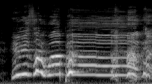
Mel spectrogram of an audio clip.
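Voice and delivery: high, loud, slow laughing cry; mock horrified shout. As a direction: wail it out in fake panic. Crowd acted shouting a reveal.

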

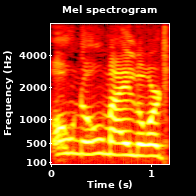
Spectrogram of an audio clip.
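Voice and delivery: high, drawn-out cry of dismay; read-aloud wail of dismay. A narrator's reading. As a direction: cry out in alarm, pitched well up. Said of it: "he cried out".

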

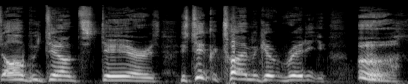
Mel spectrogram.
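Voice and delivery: mock him as a sulky brat; whiny mock Ricky. Mocking Ricky's line to Amy, whiny and high. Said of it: "Ricky to stop being dicky".

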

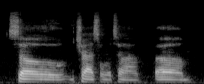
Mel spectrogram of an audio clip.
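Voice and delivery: ordinary delivery

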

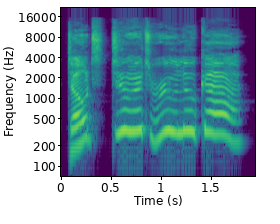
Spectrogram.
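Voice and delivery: high, loud dramatic shout; crying to the heavens. Acted. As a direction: call out desperately across the sky. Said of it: "Then he cries to the heavens".

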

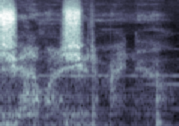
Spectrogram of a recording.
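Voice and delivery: breathy unvoiced reply; whisper. [name] whispering his intent to his friend, unvoiced. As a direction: keep whispering back.

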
